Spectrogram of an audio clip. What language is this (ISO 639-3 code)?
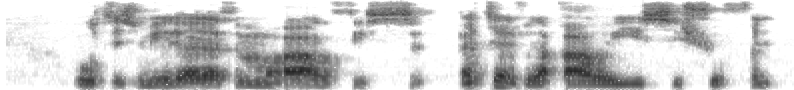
kab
